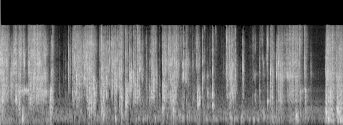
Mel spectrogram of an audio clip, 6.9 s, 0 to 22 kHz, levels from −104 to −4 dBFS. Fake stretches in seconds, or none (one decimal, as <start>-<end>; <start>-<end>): 0.0-1.0; 5.1-6.9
